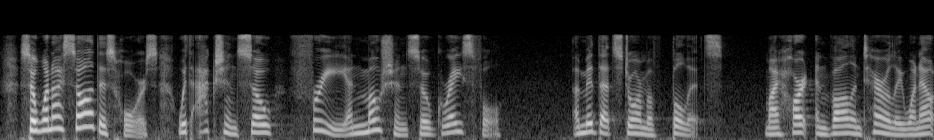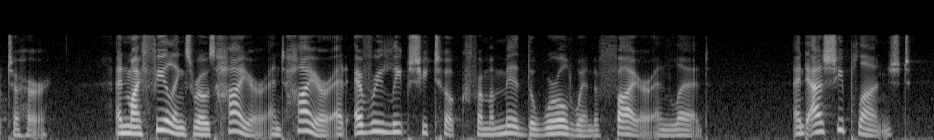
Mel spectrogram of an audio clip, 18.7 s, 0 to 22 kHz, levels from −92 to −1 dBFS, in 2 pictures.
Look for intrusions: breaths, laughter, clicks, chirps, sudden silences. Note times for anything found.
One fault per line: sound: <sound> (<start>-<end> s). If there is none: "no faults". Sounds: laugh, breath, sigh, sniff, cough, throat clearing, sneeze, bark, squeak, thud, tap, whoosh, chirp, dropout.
no faults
